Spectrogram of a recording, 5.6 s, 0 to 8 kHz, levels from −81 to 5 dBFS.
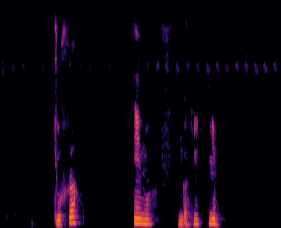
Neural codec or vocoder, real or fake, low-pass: none; real; 7.2 kHz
